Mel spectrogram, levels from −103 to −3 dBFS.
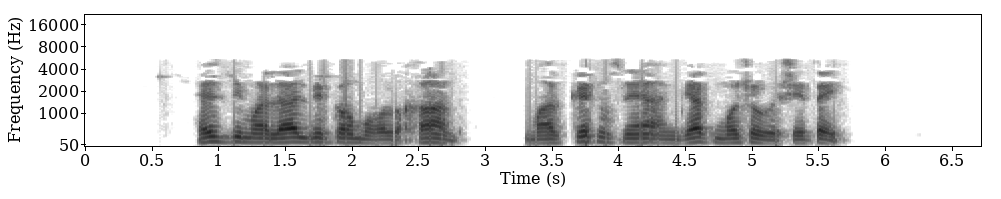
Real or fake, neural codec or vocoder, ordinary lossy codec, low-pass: real; none; MP3, 24 kbps; 5.4 kHz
